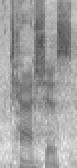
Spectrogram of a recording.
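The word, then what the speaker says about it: tachiste: Tashist. Origin, please. Germanic-derived French. Tashist. Alternate pronunciations?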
